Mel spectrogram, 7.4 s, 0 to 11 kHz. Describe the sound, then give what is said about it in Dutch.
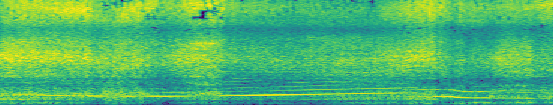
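A BMW M3 Touring engine at the Goodwood Festival of Speed running loud, its deep, steady drone climbing slowly in pitch before dropping briefly near the end, with no talking over it. “M3 Touring, daar hebben ze wel kennis mee kunnen maken op het Goodwood Festival Speed, zoals je al zei, Frank.”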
